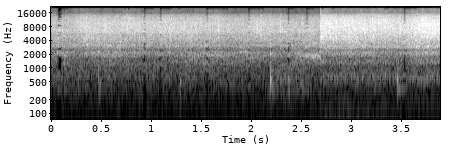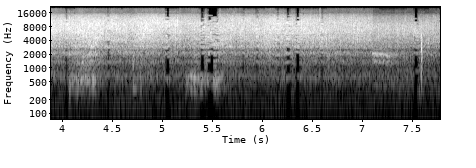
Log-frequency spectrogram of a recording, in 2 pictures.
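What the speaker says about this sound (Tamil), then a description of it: "சேர்க்கிறோம் இடித்து வச்சிருந்த பூடு இஞ்சி அதையும் சேர்த்தோம்" Crushed garlic and ginger, added with chopped shallots, sizzle and fry in a pan in a village kitchen in Jaffna, a constant loud crackling hiss broken by occasional stirring scrapes.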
